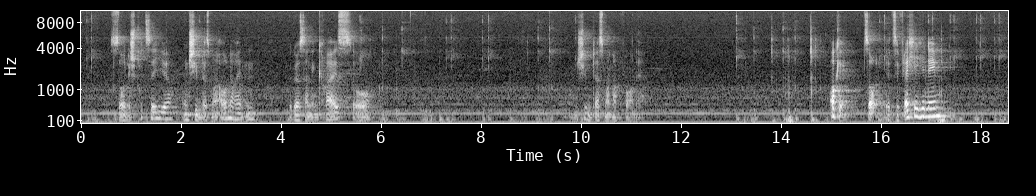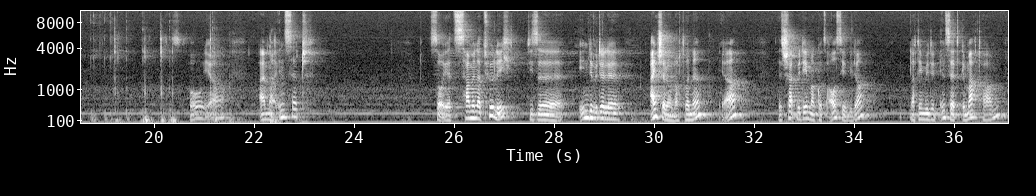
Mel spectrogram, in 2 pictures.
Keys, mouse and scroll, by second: 0.1 click, 0.6 middle click, 2.4-5.5 drag, 6.0 middle click, 7.3 click, 8.0 click, 9.1 middle click, 9.9-13.1 drag, 13.5 middle click, 14.3 shift+middle click, 15.9 click, 17.4 shift+click, 18.2 shift+click, 18.7 shift+click, 19.0 shift+click, 19.4 middle click, 20.3 shift+middle click, 22.3 i, 28.7 click.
